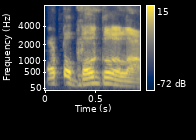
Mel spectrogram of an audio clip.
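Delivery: put-on Scottish accent. Taking up a challenge to say a tricky phrase, in a Scottish accent. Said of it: "in a Scottish accent".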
